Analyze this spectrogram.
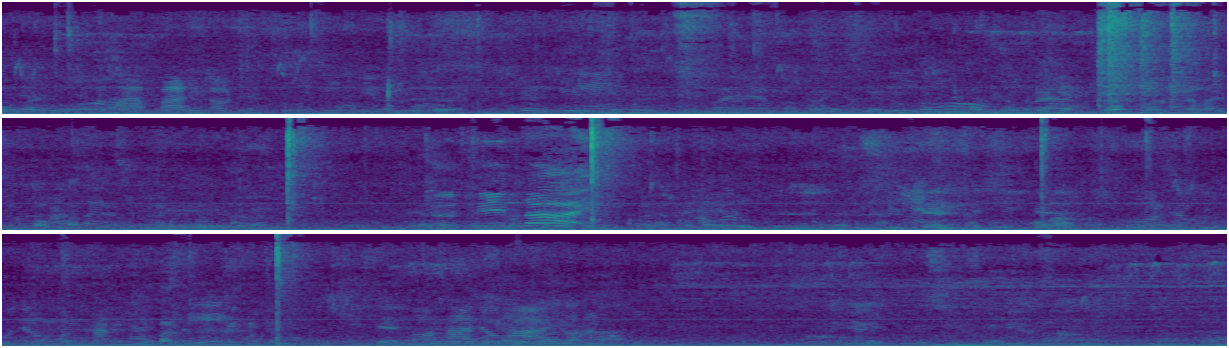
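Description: Men talk and call out to each other outdoors.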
